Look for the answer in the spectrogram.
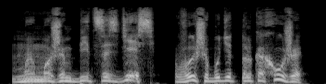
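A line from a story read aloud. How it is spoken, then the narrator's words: Growl. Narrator (Russian): зарычал Буян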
